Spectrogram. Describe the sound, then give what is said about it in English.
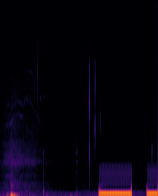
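A phone dialing tone rings out loud and steady as a call is placed to a friend, one long buzzing beep followed by the start of another after a short gap, with faint rustling just before it. “I'm calling this brother right here this is my guy.”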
